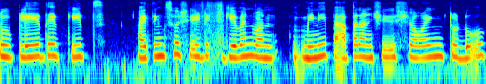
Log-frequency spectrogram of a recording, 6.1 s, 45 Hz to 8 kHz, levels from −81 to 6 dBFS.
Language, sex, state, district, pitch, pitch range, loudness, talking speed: English, female, Punjab, Fazilka, 250 Hz, 235-255 Hz, -16 LUFS, 170 wpm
